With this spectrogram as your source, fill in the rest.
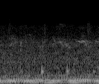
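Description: Many hens in a crowded poultry yard, with a couple of short clucks over a steady low hum of background noise, no voices.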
